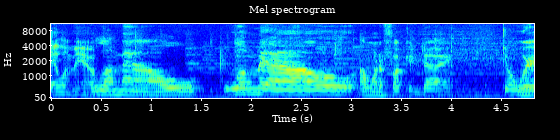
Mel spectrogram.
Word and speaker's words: lmao: i'm so pissed uh anyone who says la mao instant lack of respect for you um i've said lmao a few times but i don't pronounce it la mao that sounds horrible i say lmao i want to [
